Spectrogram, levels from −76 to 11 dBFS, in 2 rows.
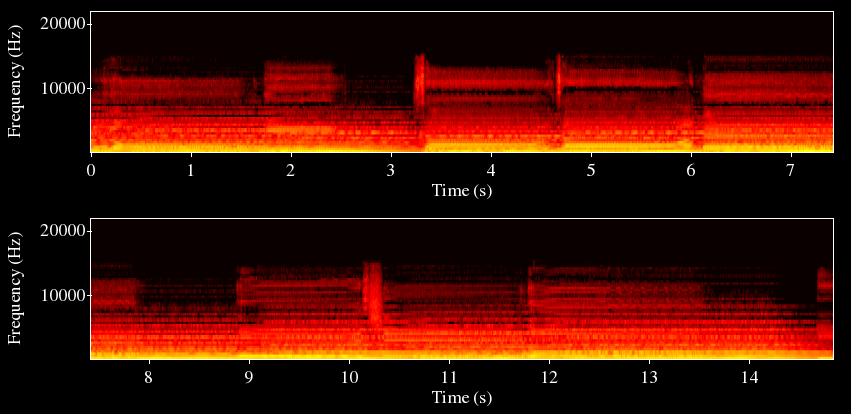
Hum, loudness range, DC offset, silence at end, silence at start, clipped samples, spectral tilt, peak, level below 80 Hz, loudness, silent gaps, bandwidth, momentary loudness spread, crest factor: none; 2 LU; under 0.1%; 0 s; 0 s; under 0.1%; -6.5 dB/octave; -2 dBFS; -42 dBFS; -16 LUFS; none; 14 kHz; 3 LU; 14 dB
